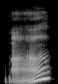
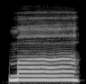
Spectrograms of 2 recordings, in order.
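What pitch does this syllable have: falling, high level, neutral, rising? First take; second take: rising; high level. First: The pitch rises through the syllable. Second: The pitch stays high and level. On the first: "then there's a rising tone" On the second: "There's a high, steady tone"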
